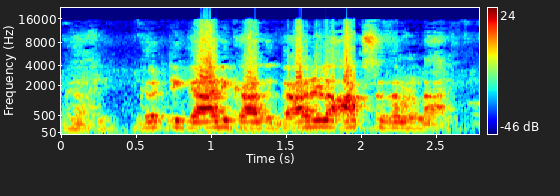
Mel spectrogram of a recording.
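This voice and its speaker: High-voiced, fast-talking male spiritual teacher. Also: roomy sound, far from the mic, poor audio. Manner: keeps asking the audience questions. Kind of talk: religious discourse to a live audience.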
